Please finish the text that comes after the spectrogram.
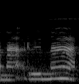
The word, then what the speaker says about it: นฤนาท: หลัง เนาะ หนู คะ เด็ก ๆ อ่าน ว่า นรึ นา รึ นาด นะ คะ นฤนาท โอเค ป้าย ตาม หลัง พ.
